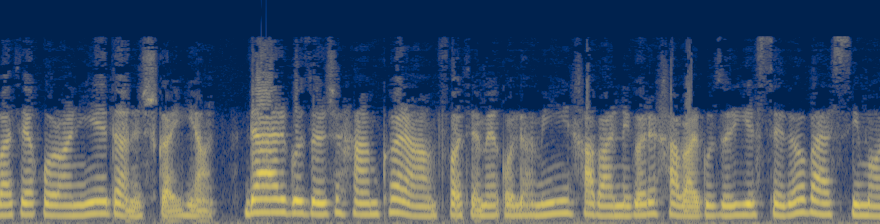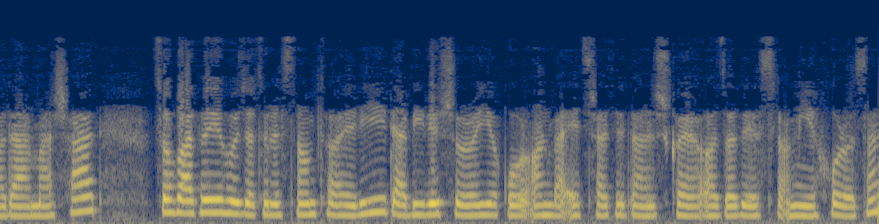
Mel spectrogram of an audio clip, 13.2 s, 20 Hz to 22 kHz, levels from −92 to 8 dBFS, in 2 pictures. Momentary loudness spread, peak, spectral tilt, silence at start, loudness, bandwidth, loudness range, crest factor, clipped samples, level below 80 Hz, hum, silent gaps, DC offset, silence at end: 7 LU; 0 dBFS; -8 dB/octave; 0 s; -13 LUFS; 11.5 kHz; 2 LU; 12 dB; under 0.1%; -42 dBFS; none; none; under 0.1%; 0 s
